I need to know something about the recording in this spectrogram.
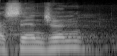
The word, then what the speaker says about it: St. John: president awake my Sinjin that's the way Alexander Pope in his day pronounced what we was called st.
